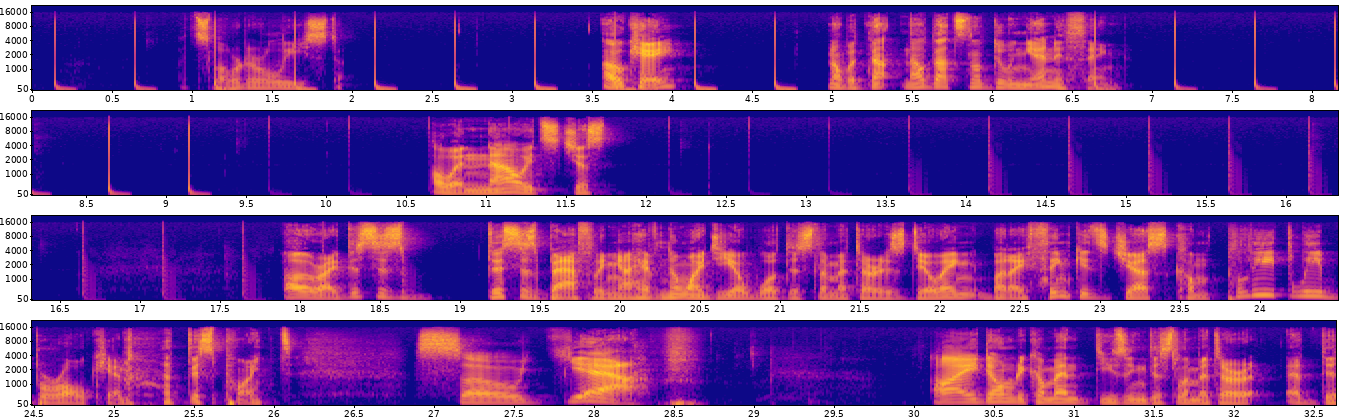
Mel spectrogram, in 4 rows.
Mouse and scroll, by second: 0.6-3.5 drag, 6.1-8.1 drag, 9.3-11.6 drag, 12.1-16.1 drag, 31.7 click.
